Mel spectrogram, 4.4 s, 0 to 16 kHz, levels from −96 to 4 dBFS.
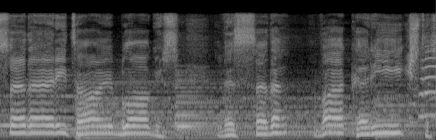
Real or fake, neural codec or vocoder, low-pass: real; none; 10.8 kHz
